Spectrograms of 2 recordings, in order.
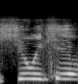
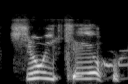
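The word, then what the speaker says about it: Schuylkill: How you pronounce it? Shy Kill River here in Philly. Is that what we doing? Shy Kill River.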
